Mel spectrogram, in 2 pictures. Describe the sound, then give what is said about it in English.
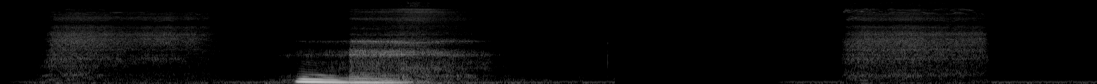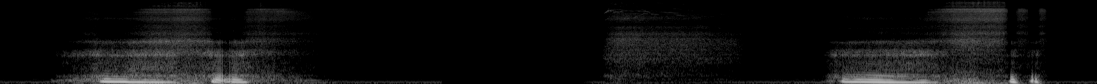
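Two people breathing together in slow, deep unison: three long cycles, each a hissing inhale followed by a heavier, sighing exhale, fairly loud, with quiet pauses between. “So right now, I'm just trying to match your breathing.”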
